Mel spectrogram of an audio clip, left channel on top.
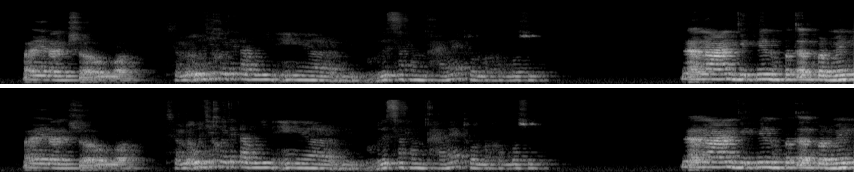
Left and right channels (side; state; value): both; normal; correlation 0.71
